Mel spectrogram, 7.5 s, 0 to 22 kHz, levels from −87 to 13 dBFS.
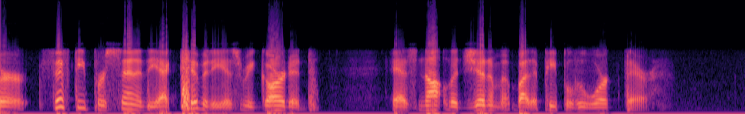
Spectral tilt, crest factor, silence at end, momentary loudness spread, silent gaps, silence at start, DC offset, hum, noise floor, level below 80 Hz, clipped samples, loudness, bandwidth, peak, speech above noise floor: -5 dB/octave; 14 dB; 0.9 s; 11 LU; none; 0 s; 2%; none; -60 dBFS; -36 dBFS; 0.3%; -14 LUFS; 14 kHz; 0 dBFS; 47 dB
